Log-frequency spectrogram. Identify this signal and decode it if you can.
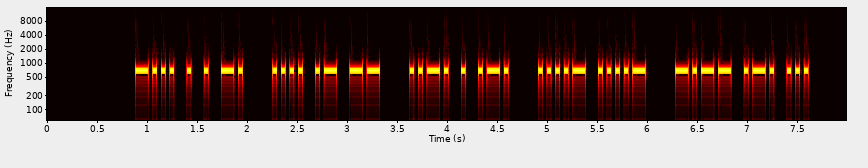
Morse code, heard as a keyed tone, about 28 wpm, 700 Hz. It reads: BEEN HAM FER 44 YRS
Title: Practice QSO - Exchange 3 - More Info - 28wpm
